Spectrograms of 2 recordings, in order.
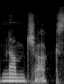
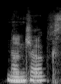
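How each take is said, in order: First: The first syllable ends with an M sound. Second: The first syllable ends with an N sound. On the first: "I always thought it was numchucks" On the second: "so just say none"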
